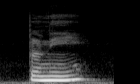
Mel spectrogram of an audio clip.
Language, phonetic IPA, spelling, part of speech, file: Czech, [ˈpl̩niː], plný, adjective, Cs-plný.ogg
- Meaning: full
